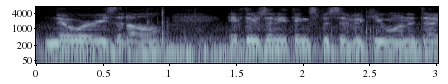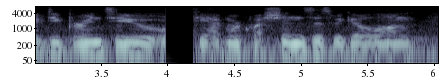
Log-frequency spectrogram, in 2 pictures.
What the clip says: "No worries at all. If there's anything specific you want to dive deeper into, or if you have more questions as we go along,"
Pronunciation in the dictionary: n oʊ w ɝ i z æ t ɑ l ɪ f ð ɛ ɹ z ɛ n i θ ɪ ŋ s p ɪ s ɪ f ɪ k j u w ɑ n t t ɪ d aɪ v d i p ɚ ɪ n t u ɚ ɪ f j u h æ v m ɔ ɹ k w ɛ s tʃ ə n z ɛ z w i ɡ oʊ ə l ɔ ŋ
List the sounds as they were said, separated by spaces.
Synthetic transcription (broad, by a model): n oʊ w ɝ i z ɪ t ɑ l ɪ f ð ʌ ɹ z ɛ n i θ ɪ ŋ s p ɪ s ɪ f ɪ k j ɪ w ɑ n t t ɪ d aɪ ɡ d i p ɚ ɪ n t u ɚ ɪ f j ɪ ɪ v m ɔ ɹ k w ɛ s tʃ ə n z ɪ z w i ɡ oʊ ə l ɔ ŋ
